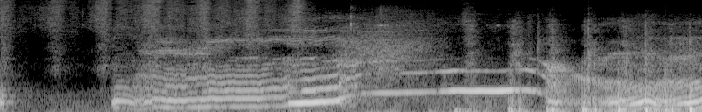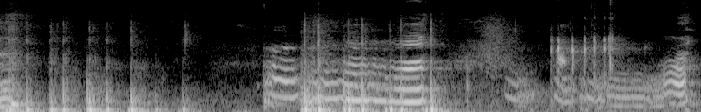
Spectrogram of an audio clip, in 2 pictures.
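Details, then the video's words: Pet fox in a kitchen making creaky, squeaking whines: wavering tonal cries rising and falling in pitch, a long held note, then a pause and another quavering whine, while a woman talks softly and household rustling is heard. "Алиса - лиса. Кухня, лиса, скрип"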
